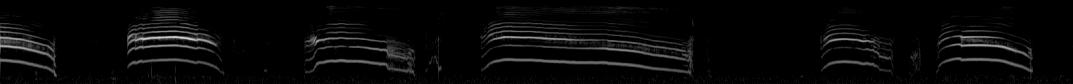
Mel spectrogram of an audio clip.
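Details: Kashmir kitten with an infection meowing insistently, a run of short arched cries and one longer drawn-out meow in the middle, with brief silent pauses between calls.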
